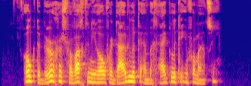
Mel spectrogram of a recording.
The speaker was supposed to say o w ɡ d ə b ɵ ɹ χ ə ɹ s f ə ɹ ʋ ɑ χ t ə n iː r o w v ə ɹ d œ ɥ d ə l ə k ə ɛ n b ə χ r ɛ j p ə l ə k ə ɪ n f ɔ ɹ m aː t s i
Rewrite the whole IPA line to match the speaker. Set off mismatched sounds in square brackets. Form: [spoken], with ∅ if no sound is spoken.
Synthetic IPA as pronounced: o w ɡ d ə b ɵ ɹ χ ə ɹ s f ə ɹ ʋ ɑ χ t ə n iː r o w v ə ɹ d œ ɥ d ə l ə k ə ɛ n b ə χ r ɛ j p ə l ə k ə ɪ n f ɔ ɹ m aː t s i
